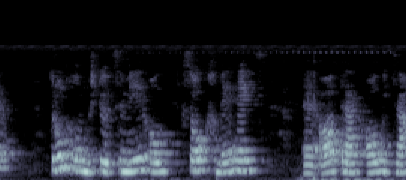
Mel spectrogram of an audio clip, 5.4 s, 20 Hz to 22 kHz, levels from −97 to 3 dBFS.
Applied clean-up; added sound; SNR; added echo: classical method WPE with log-MMSE.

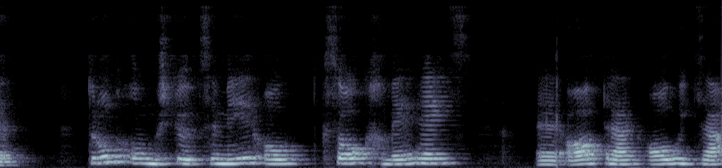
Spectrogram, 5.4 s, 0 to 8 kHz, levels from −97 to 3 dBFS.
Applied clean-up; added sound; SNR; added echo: neural mask model DeepFilterNet 3.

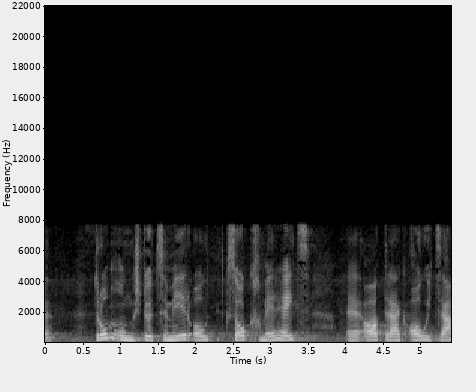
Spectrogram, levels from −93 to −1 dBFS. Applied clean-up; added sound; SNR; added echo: none; none; none; none.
